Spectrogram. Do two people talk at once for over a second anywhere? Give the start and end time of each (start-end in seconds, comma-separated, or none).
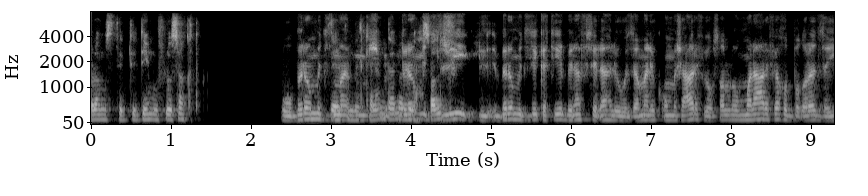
2.9-4.6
